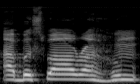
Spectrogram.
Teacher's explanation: பாவை நம்ம அசைச்சி ஓதணும், ஏன்னா இது கலுக்கலாவுடைய சட்டத்தில் வரும்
